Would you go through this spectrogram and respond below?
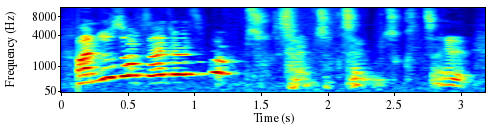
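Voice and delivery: high squeal fading to a whisper; squeal, then run out of voice from excitement; giddy squeal into whisper. Real, not acted. Gushing to viewers about the book, squeal fading to whisper.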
